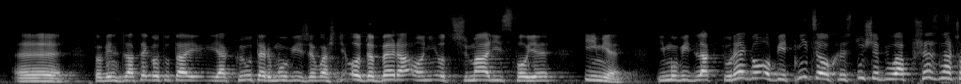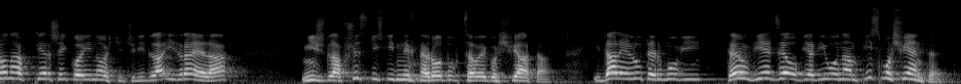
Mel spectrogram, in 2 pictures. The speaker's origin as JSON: {"language": "Polish", "country": "Poland", "said": "my, Polacy"}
